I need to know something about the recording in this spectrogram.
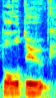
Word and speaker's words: Bolduc: uh background sure um my name is baluk it's spelled uh b o du and I am running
